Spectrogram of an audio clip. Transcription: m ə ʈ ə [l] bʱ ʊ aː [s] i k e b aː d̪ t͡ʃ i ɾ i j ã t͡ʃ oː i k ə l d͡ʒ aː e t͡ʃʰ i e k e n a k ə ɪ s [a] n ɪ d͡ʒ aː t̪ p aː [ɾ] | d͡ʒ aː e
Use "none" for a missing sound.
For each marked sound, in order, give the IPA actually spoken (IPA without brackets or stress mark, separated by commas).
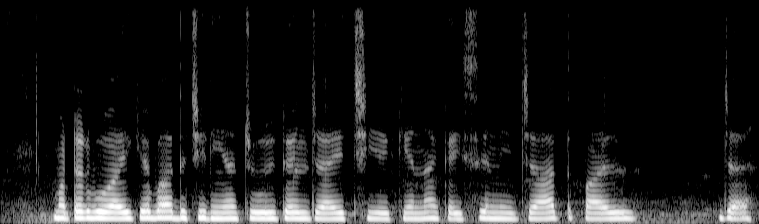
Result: ɾ, none, e, l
